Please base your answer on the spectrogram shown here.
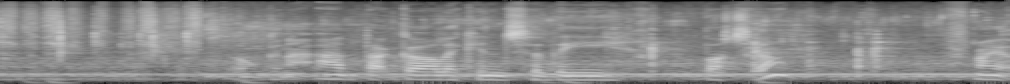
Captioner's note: sizzle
